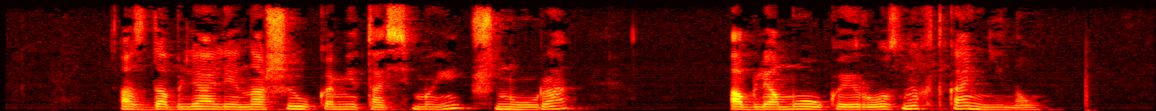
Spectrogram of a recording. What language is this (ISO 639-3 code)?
bel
